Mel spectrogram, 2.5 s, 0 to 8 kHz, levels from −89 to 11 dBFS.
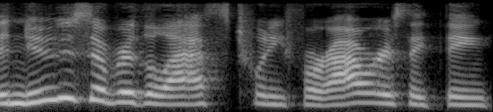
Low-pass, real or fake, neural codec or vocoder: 7.2 kHz; fake; codec, 16 kHz, 0.8 kbps, ZipCodec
